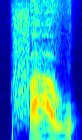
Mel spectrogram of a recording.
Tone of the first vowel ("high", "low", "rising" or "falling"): rising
